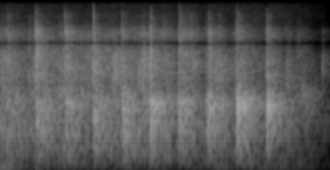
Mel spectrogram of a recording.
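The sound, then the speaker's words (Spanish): A group claps in steady unison, about ten sharp, even beats roughly three per second, fairly loud with a soft wash of sound between claps and no talking. “bueno, si quieren aplaudir, si Dios hagan.”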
